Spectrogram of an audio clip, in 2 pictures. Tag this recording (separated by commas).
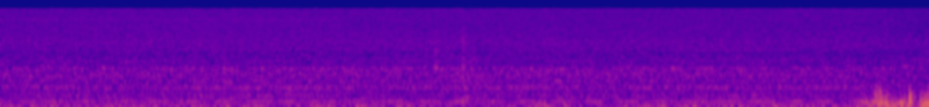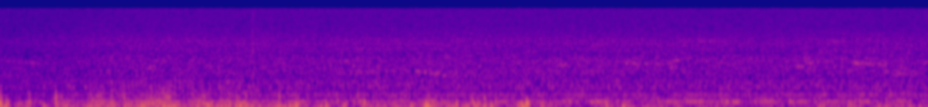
Speech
